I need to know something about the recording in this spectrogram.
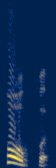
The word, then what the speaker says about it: hope: and the meaning changes, in which E becomes silent and the vowel inside says its longer name sound. O, P. E becomes silent. So you should not pronounce the name or sound of the letter. O, P. Hope.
